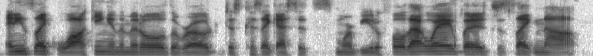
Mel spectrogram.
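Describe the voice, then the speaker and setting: A man's voice: medium pitch, fairly even intonation, moderate pace, a bit bright, clear, resonant tone, no room sound. A man giving his impressions in a casual conversational way as a film panelist.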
